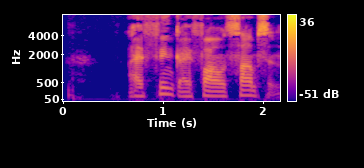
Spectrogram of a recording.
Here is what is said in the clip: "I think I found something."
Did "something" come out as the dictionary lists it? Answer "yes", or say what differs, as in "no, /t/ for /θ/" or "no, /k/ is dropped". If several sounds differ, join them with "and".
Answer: no, /s/ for /θ/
